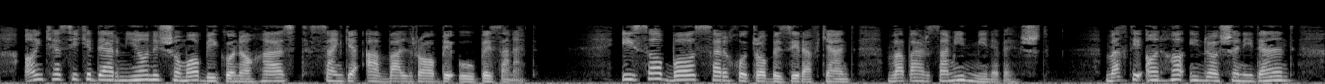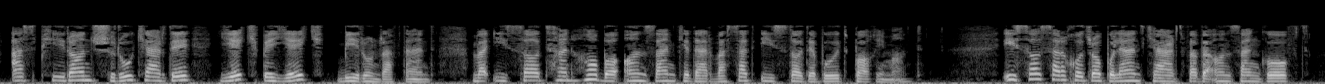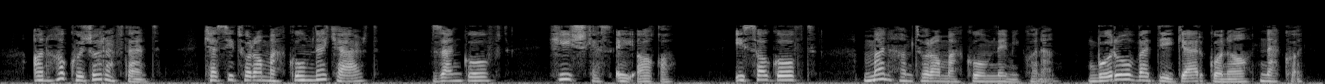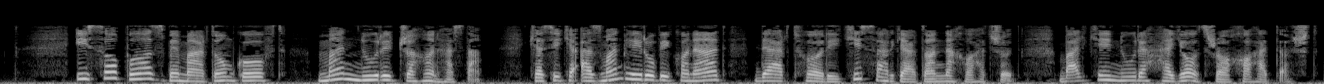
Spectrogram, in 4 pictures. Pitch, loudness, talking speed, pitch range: 160 Hz, -21 LUFS, 135 wpm, 130-195 Hz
